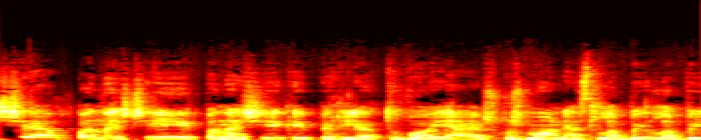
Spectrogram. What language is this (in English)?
Lithuanian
